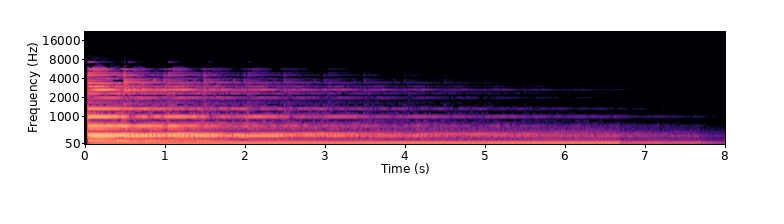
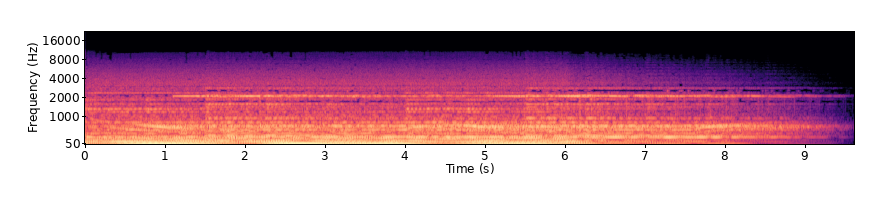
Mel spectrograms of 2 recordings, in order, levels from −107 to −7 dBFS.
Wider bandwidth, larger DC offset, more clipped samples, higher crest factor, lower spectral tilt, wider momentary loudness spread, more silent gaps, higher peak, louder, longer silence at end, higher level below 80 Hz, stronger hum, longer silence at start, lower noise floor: first, 7.4 kHz vs 5.6 kHz; neither; neither; first, 22 dB vs 14 dB; second, -4.5 dB/octave vs -9 dB/octave; first, 19 LU vs 9 LU; neither; second, -8 dBFS vs -2 dBFS; second, -27 LUFS vs -18 LUFS; second, 0.35 s vs 0.55 s; second, -40 dBFS vs -18 dBFS; first, 60 Hz at -40 dBFS vs none; about the same, 0 s vs 0 s; first, -53 dBFS vs -47 dBFS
